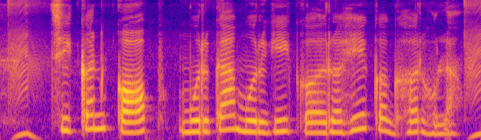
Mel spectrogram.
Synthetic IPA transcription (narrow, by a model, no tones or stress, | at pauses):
t͡ʃikənkɔpmuɾɡamuɾɡikəɾəɦekəɡʱəɾɦola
